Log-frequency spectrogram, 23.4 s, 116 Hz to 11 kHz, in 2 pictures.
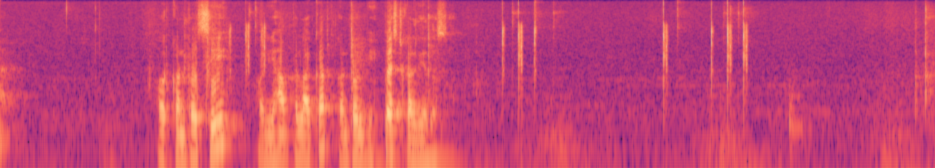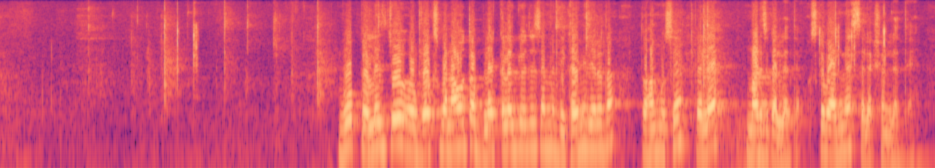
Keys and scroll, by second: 2.4 ctrl+c, 4.2 ctrl+v, 5.3 ctrl+t, 11.5 Delete, 13.3 ctrl+shift+e, 15.3 ctrl+shift+e, 16.8 ctrl+d, 19.3 ctrl+shift+e.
